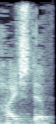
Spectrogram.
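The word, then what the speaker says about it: HySTP: and also on the the high step program that's spelled h y s t p means hypersonic test bed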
